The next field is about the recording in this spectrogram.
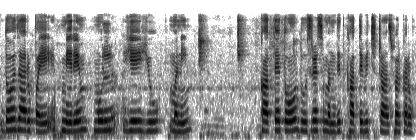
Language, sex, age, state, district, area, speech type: Punjabi, female, 30-45, Punjab, Mansa, urban, read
